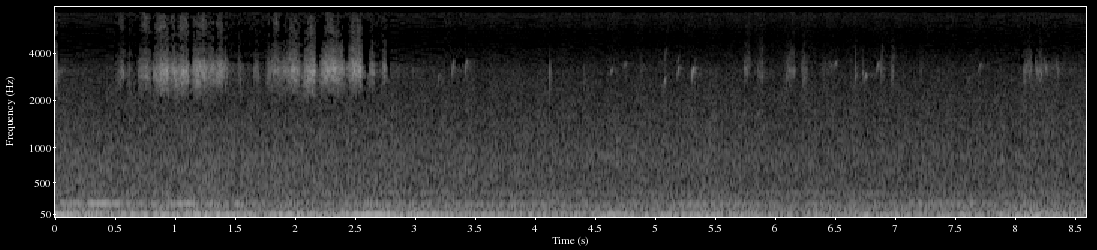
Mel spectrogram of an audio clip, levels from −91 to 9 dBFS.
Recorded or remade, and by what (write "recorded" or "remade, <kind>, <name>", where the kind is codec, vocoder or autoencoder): recorded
